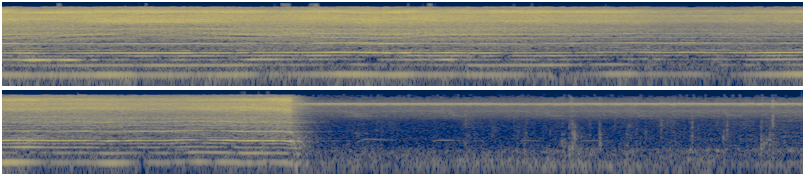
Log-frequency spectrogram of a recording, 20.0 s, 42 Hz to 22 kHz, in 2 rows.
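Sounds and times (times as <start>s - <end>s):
air sander whining: 0.0s - 14.1s.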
